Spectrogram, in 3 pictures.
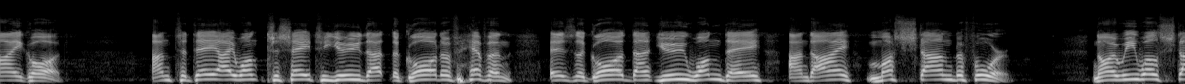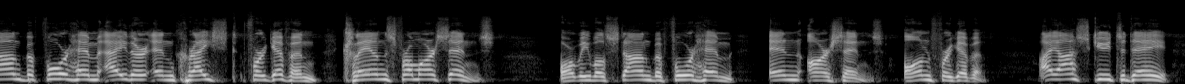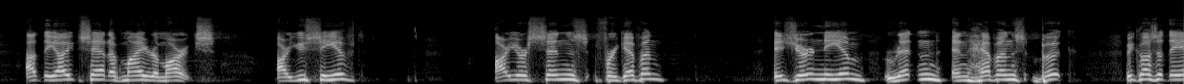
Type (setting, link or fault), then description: setting, large echoing room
